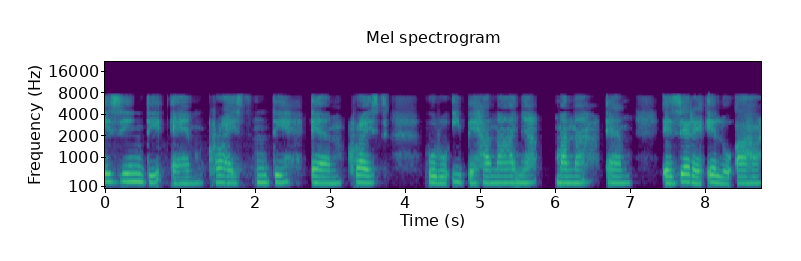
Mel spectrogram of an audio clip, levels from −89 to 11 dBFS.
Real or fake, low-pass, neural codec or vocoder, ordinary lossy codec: fake; 7.2 kHz; codec, 16 kHz in and 24 kHz out, 1 kbps, XY-Tokenizer; AAC, 32 kbps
